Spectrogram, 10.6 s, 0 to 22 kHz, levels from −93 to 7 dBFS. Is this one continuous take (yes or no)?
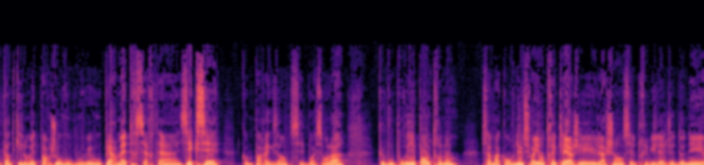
no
